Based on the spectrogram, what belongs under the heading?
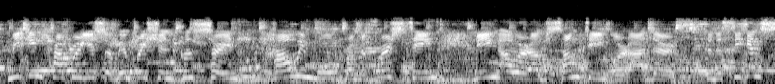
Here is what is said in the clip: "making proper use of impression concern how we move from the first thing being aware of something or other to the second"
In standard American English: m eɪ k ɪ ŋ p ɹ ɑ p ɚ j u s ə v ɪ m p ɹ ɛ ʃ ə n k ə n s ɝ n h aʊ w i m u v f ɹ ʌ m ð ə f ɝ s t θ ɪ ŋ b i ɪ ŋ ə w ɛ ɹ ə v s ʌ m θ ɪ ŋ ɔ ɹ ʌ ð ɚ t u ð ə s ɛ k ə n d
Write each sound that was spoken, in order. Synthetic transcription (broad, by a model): m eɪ k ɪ ŋ p ɹ ɑ p ɚ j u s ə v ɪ m p ɹ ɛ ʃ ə n k ə n s ɝ n h aʊ w i m u v f ɹ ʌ m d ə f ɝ s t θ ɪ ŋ b i ɪ ŋ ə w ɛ ɹ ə b s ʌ m t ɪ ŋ ɔ ɹ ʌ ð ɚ t u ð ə s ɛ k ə n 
